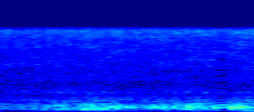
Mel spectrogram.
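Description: Heavy rain pours outside with a deep, rolling rumble of thunder, a dense continuous roar that swells slightly through the short stretch, with no voices.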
